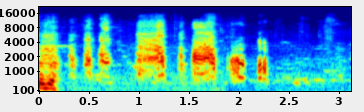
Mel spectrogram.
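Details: A native (deshi) hen at Tongi market in Bangladesh gives loud, harsh squawks, about seven rapid bursts in three seconds, as she is picked up; her call is taken as a sign she is fully healthy; a man's voice is faint.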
